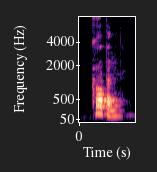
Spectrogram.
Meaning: plural of krop
- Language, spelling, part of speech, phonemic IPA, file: Dutch, kroppen, noun / verb, /ˈkrɔpə(n)/, Nl-kroppen.ogg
